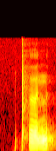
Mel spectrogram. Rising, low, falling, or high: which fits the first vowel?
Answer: rising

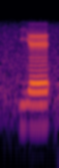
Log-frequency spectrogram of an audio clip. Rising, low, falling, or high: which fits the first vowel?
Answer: high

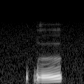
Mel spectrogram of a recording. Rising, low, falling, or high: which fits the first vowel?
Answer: rising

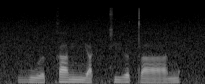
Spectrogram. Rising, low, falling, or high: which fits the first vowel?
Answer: low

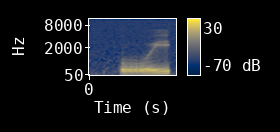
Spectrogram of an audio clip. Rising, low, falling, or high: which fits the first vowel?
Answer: rising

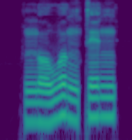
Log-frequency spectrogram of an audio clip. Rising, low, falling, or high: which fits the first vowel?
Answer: rising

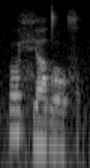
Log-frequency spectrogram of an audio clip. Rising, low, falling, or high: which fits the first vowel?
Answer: high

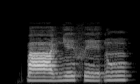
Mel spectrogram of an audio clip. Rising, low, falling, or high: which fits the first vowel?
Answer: low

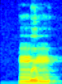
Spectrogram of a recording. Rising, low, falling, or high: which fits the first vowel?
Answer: low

